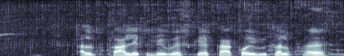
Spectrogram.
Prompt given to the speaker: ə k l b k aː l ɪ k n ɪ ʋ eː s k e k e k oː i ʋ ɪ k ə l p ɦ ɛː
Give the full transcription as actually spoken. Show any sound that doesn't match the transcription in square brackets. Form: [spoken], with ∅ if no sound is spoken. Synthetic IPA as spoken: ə [∅] l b k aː l ɪ k n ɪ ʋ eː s k e k [a] k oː i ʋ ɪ k ə l p ɦ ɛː

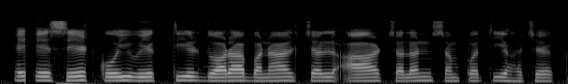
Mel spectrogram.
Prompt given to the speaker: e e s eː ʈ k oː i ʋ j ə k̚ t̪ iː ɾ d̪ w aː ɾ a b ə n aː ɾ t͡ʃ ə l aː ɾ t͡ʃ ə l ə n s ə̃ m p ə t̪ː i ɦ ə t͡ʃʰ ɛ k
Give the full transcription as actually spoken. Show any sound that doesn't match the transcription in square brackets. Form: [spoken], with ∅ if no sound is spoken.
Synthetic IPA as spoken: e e s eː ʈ k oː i ʋ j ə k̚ t̪ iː ɾ d̪ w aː ɾ a b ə n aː [l] t͡ʃ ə l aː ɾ t͡ʃ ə l ə n s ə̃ m p ə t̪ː i ɦ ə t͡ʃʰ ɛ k

